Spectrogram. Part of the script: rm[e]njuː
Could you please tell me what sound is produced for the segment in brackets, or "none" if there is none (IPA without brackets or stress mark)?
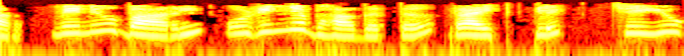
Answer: e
